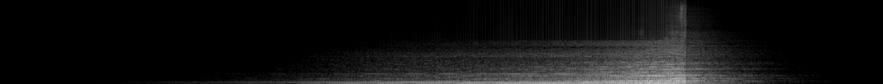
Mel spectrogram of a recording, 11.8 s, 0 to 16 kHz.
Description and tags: Scary Tension Buildup 02
Creepy, Horror, Jumpscare, Scary, Sfx, Spooky, Suspense, Tense, Tension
